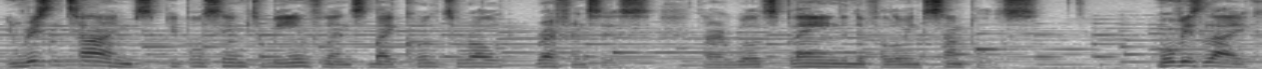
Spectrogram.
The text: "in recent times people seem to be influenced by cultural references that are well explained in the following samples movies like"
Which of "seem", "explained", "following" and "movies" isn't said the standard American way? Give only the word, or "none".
none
